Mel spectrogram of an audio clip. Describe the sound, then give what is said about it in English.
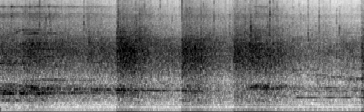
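A crowd of people claps steadily for several seconds as a clap offering to the Lord for the Holy Spirit, a dense, loud wash of applause that swells in waves, with faint voices and a low hum beneath it. “Put your hands together for the Holy Give Spirit. Give the Lord a clap offering.”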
